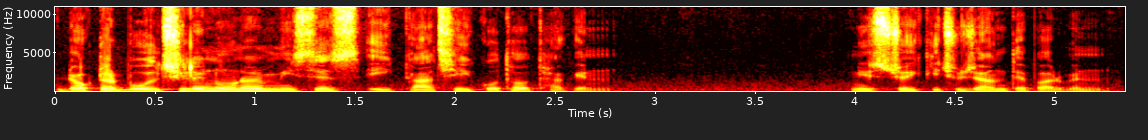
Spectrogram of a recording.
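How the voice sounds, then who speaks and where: An actor playing a composed, probing police detective in charge, questioning in a measured way in an audio crime drama. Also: male voice, medium pitch, wildly swooping pitch, warm tone, slight background noise.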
